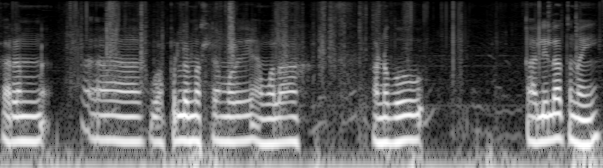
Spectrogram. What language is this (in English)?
Marathi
